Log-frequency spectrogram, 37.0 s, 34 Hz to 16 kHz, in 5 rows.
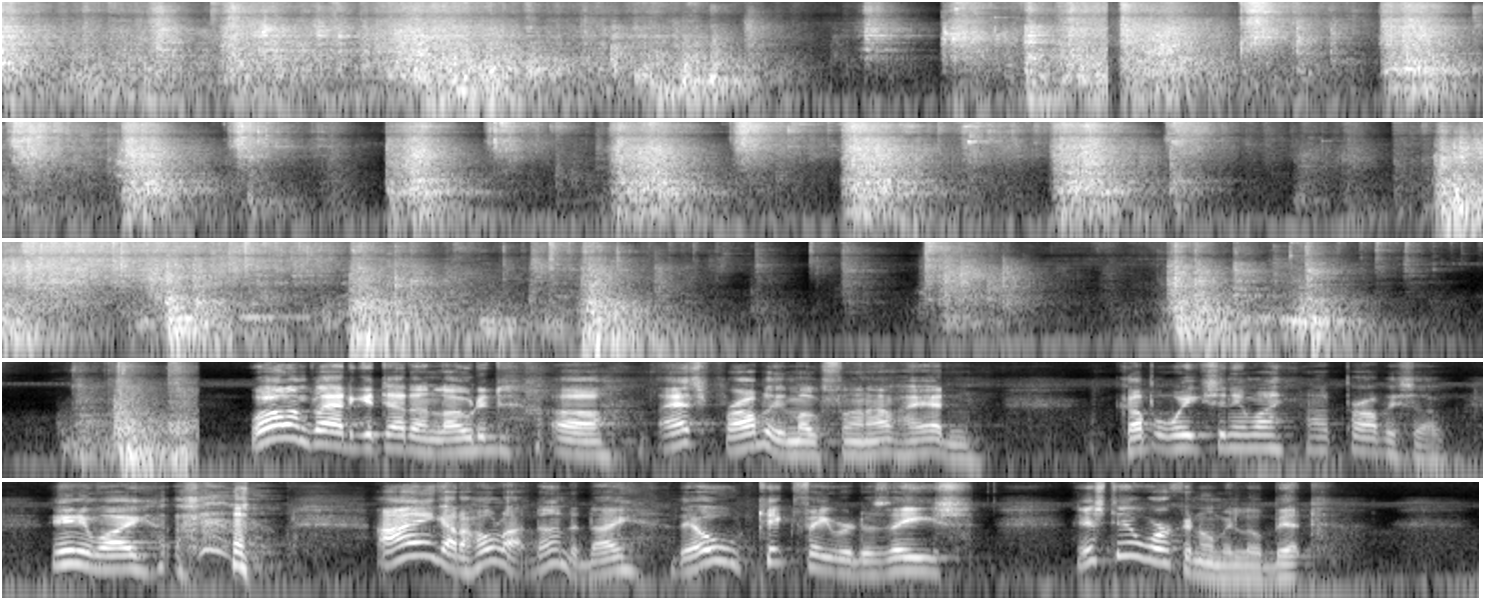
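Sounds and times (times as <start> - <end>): bricks clattering onto a pile: 0.0 - 18.6.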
